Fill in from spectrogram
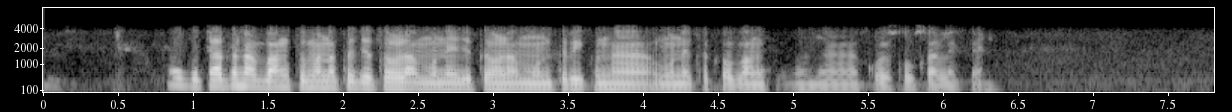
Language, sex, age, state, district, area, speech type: Santali, male, 18-30, Jharkhand, East Singhbhum, rural, conversation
